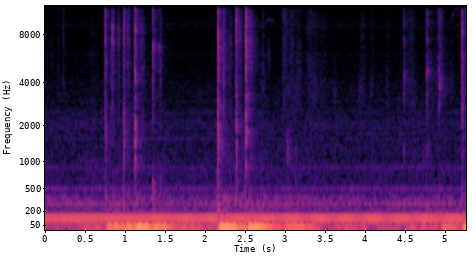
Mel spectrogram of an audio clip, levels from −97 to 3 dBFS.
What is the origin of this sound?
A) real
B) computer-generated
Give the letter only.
A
